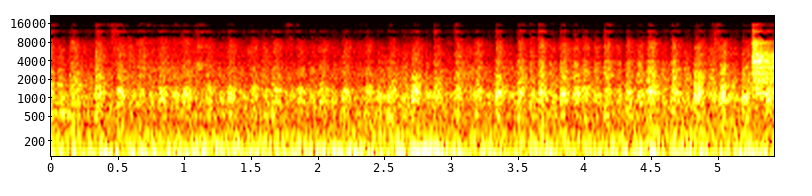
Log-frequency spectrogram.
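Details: Quick breathy panting from a Great Dane, short airy strokes repeating steadily, ending with a brief sharp click.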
